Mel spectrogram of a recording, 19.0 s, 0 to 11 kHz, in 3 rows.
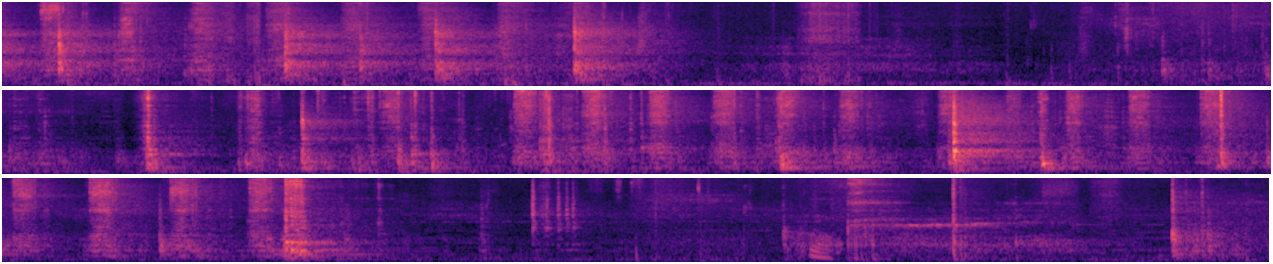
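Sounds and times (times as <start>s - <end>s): hand tool scraping: 0.0s - 4.4s, 7.5s - 14.6s.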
